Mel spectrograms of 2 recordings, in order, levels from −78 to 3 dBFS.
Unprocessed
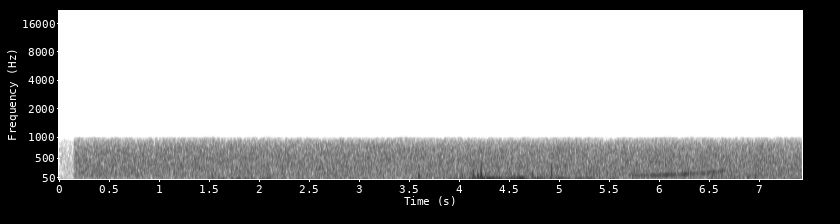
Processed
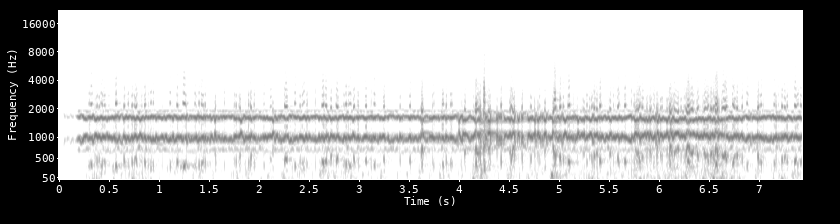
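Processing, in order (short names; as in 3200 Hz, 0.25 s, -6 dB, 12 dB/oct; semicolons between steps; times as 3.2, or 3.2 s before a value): sine-wave speech; inverse Chebyshev low-pass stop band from 690 Hz, stop band 40 dB; flange 1 Hz, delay 7.5 ms, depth 8 ms, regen -87%; wavefolder -32 dBFS; ring modulator 1300 Hz; bands offset in time lows, highs 30 ms, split 190 Hz; on a send at -16 dB: reverb RT60 0.30 s, pre-delay 3 ms; on the sum: gain +1.5 dB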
